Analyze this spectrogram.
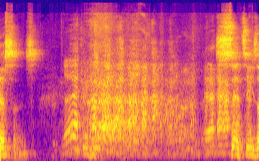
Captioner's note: laughs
